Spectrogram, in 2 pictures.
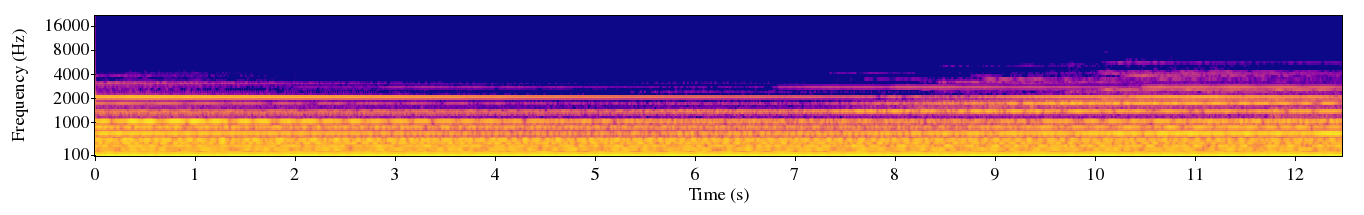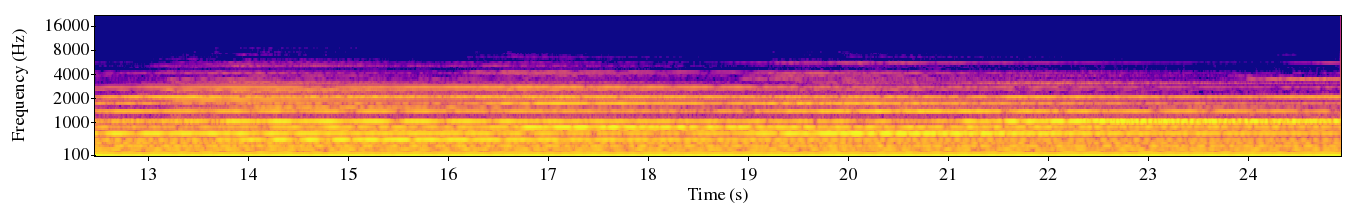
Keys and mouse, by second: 0.0-3.8 typing, 5.3 click, 6.9 click, 9.7 click, 11.3-13.9 drag, 14.0 click, 14.9 click, 15.9-17.8 drag, 17.8-18.2 typing, 18.8 click, 19.8 ctrl+alt+click, 20.6 alt+shift+click, 21.1-22.1 ctrl+alt+drag, 22.5 click.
